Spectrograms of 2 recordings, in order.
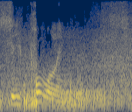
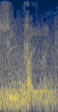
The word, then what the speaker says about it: Sea Palling: of sand away and I stand corrected on how you pronounce it it's sea paing for 50 years I've called it sea paling so there we are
